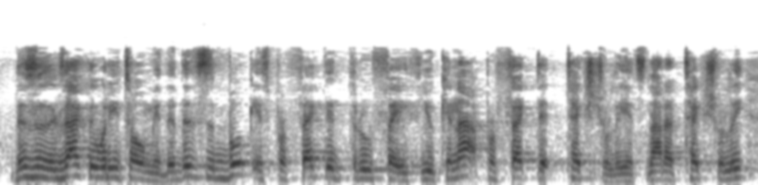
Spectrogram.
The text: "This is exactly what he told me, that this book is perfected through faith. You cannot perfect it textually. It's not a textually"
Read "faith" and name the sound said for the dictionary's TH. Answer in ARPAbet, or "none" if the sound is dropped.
TH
